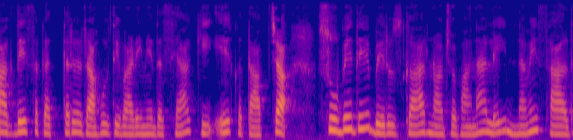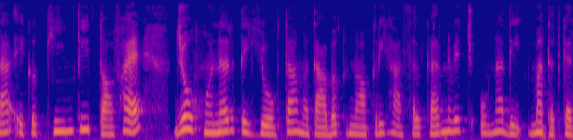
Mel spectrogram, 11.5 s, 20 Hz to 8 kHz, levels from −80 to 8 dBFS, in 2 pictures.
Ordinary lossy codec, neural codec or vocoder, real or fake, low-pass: none; none; real; 7.2 kHz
